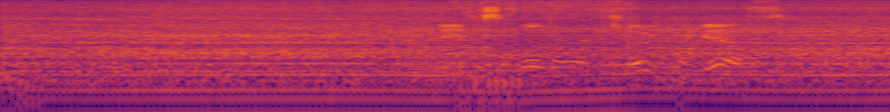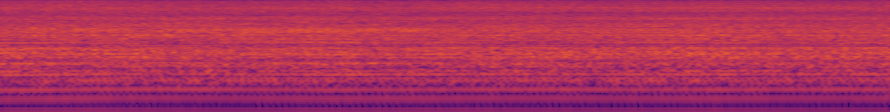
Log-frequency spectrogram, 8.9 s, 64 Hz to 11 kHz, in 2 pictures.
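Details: Twenty-year-old Craftsman hydrostatic mower with a Briggs 19.5 opposed twin, after drive belt replacement, throttled up: a steady, even engine drone with no misses or knocks. It runs smoothly and healthy.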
